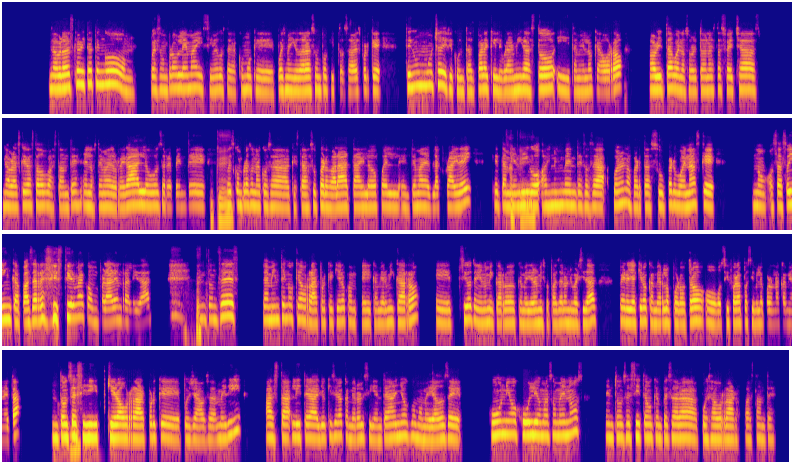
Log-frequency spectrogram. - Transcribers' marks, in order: laughing while speaking: "Okey"; laughing while speaking: "resistirme a comprar en realidad"; chuckle
- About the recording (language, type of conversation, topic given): Spanish, advice, ¿Cómo puedo equilibrar mis gastos y mi ahorro cada mes?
